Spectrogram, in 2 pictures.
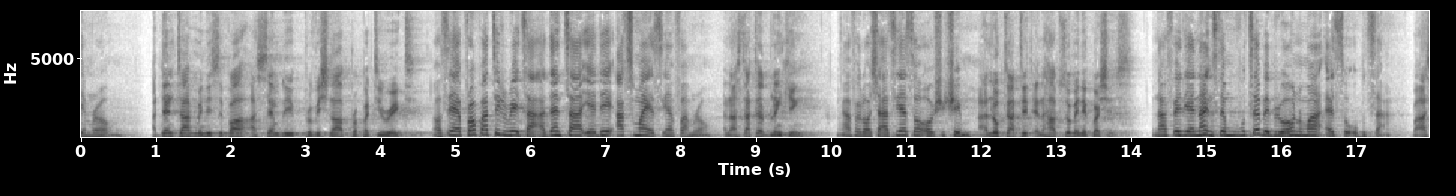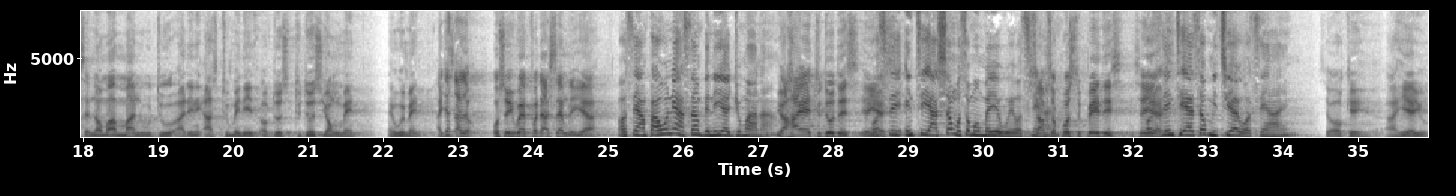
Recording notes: Sermon preached at CBC Shiashie Campus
